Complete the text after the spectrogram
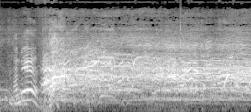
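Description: A crowd of young men cheers and whoops loudly.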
